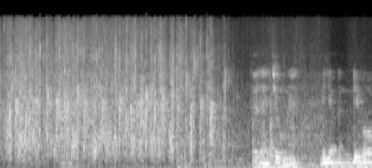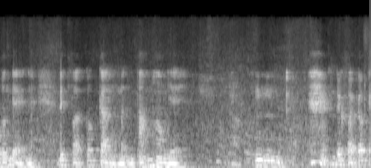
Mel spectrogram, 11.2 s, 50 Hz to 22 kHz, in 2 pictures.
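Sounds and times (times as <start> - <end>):
audience applause at a ceremony: 0.0 - 3.5
speech: 3.8 - 11.1.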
